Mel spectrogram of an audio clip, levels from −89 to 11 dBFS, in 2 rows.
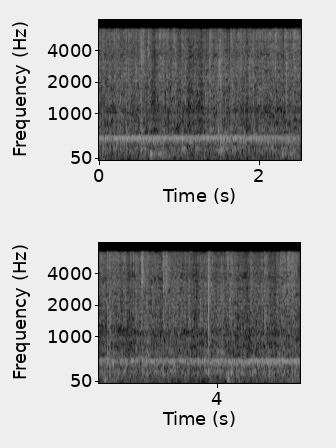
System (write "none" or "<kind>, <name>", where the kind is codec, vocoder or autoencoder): vocoder, WaveNeXt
